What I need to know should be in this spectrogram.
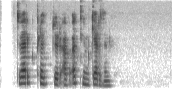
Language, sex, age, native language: Icelandic, female, 40-49, Icelandic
